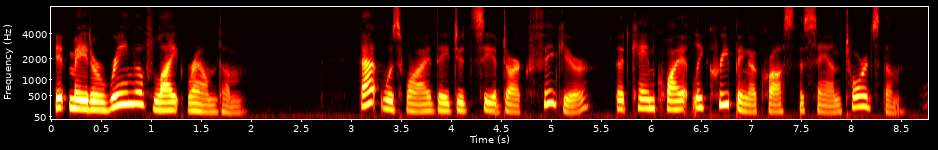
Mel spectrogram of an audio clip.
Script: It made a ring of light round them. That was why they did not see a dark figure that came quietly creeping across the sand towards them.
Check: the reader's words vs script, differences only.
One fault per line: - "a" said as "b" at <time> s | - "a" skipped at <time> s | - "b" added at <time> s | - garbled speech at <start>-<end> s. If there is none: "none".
- "not" skipped at 4.2 s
